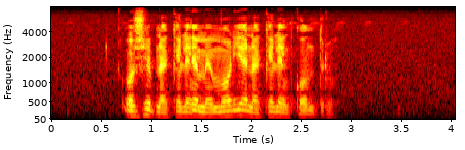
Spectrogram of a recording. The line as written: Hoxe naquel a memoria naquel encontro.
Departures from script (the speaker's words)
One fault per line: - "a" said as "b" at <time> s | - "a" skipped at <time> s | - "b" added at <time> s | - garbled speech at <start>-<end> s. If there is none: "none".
none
